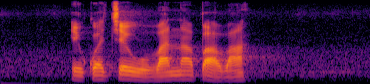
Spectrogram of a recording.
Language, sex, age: Northern Sotho, male, 21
